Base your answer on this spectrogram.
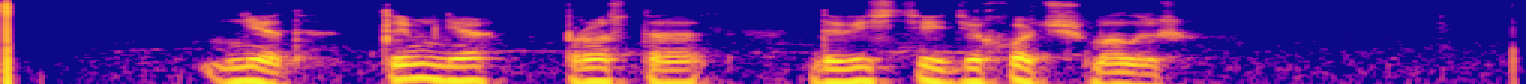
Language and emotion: Russian, neutral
